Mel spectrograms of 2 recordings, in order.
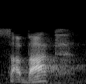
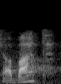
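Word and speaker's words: shabbat (שבת): The Hebrew word sabbat, or it's pronounced by Jews today as shabbat, is from a root word that means to stop, to cease, or to keep.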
